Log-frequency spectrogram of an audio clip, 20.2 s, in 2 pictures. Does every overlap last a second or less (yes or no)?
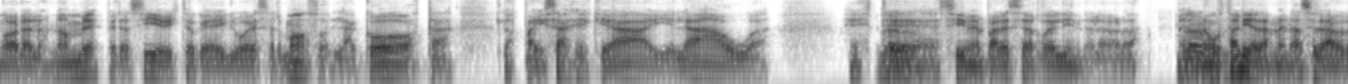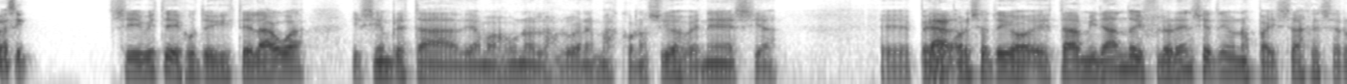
yes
